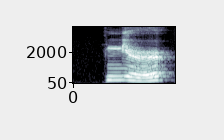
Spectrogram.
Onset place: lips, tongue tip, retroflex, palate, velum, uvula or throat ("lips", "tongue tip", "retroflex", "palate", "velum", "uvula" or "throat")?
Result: lips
